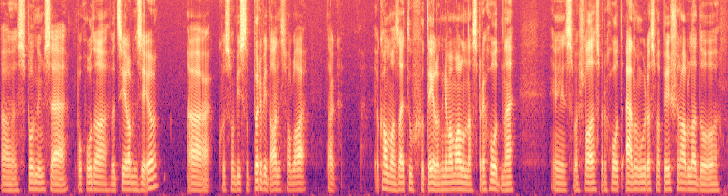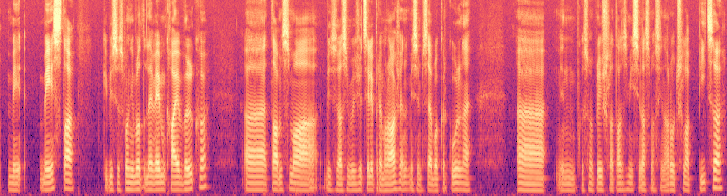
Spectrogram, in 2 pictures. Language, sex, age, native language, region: Slovenian, male, 12-17, Slovenian, Drava region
